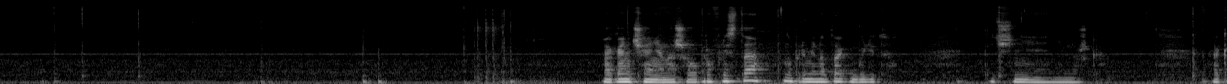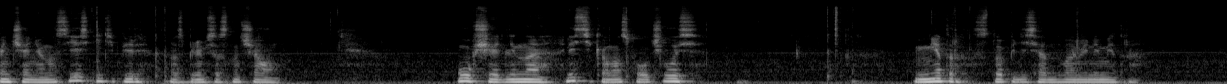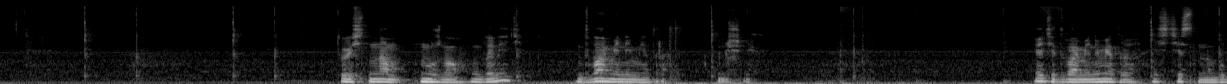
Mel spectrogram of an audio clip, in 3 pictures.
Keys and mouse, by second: 0.9 click, 2.6 g, 6.9 Tab, 10.0-12.0 shift+middle drag, 13.3 shift+middle click, 18.6-20.6 shift+middle drag, 25.5 middle click, 26.9 middle click, 28.1-29.9 middle drag, 31.7-33.1 middle drag, 36.1 shift+middle click.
